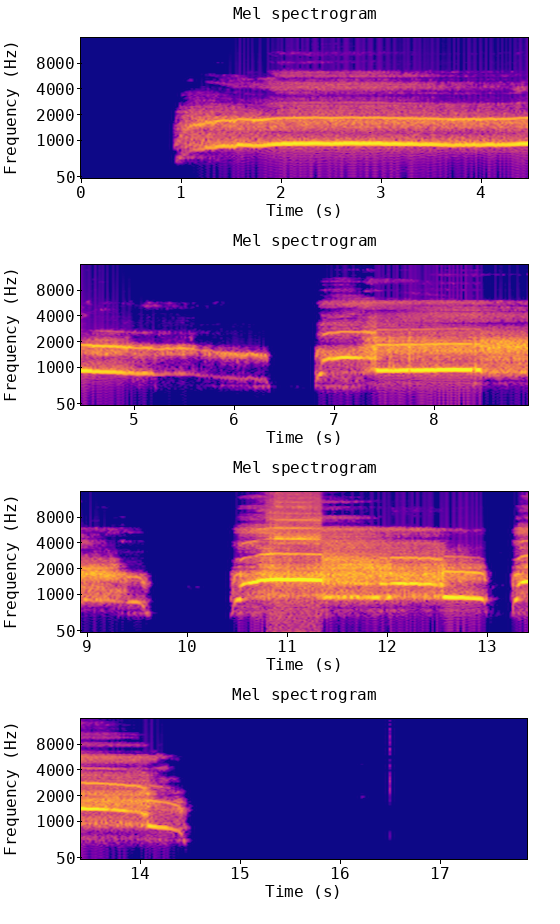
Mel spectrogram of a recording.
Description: Aztec Death Whistle Professional series
This whistle is loud and has an over pitch screeching sound. excellent sound.
Large Aztec Death whistle
The Aztec Death Whistle, hand tuned to produce the most frightening scariest sound.  This whistle’s sound is just incredible, click the play button for the sound of this specific whistle, you will be getting this specific whistle pictured that produces this low pitched growling screaming sound, sound was not alter what so ever, it is wild.
The Aztec Death Whistle is a hand crafted musical instrument producing the loudest, scariest, terrifying sound around.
